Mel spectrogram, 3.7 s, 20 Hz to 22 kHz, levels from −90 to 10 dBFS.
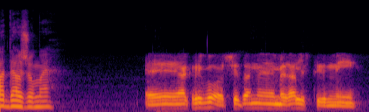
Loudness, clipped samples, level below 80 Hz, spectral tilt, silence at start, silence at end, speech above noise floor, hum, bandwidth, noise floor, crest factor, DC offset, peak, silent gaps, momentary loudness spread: -19 LUFS; under 0.1%; -60 dBFS; -6.5 dB/octave; 0 s; 0.15 s; 40 dB; none; 11.5 kHz; -59 dBFS; 18 dB; under 0.1%; -2 dBFS; none; 6 LU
